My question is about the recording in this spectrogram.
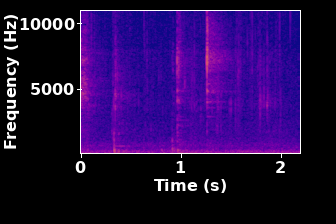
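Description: Near silence with a few faint clicks of metal forks against a stainless steel mixing bowl as cooked pork is pulled apart.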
